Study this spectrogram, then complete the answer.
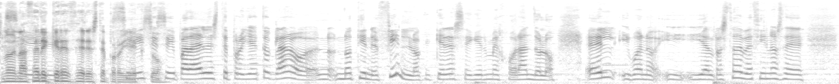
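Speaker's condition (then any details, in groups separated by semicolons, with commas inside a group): No condition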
